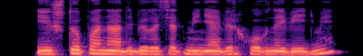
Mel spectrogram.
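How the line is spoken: Plain. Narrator (Russian): спросила я

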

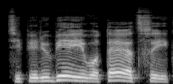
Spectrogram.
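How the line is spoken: Group shouting. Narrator (Russian): кричали они

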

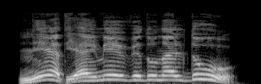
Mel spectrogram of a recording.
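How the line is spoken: Shouted. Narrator (Russian): прокричал Ирвинг

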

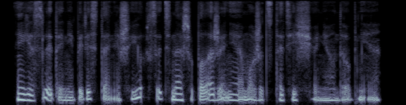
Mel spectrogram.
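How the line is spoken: Close, almost tender. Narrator (Russian): произнес он мне на ухо почти ласково

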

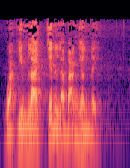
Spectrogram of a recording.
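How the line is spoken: Cold. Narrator (Vietnamese): Trần Lâm lạnh lùng nói

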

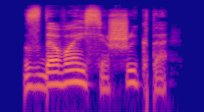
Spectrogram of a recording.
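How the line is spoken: Growled. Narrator (Russian): рыкнул Дролайс

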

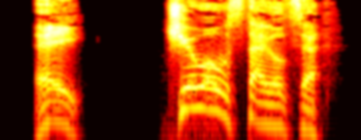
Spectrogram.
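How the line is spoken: Growling burly guard. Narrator (Russian): рыкнул громила охранник

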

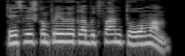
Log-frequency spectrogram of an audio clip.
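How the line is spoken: Grumbling. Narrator (Russian): проворчал Шейри

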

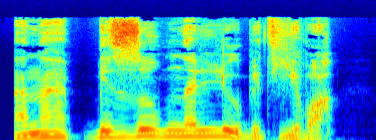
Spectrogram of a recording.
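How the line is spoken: Whisper. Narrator (Russian): прошептал он

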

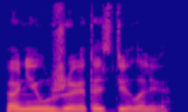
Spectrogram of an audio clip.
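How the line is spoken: Quiet. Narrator (Russian): тихо ответил владыка вампиров

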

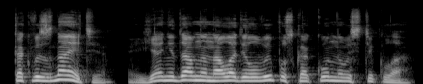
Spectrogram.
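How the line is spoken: Calm. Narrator (Russian): спокойно начал Мальцев

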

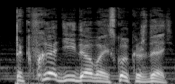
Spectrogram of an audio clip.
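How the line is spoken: Barking. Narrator (Russian): рявкнул в ответ Курьян

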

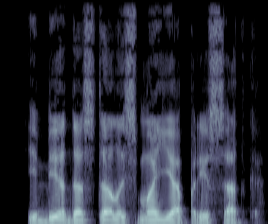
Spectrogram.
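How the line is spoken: Gloomy. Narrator (Russian): мрачно сказал Фомин

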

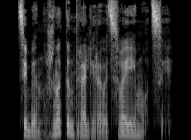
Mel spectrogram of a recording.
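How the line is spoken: Quiet voice. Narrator (Russian): проговорил он негромким голосом

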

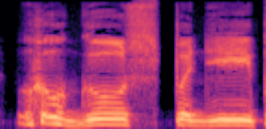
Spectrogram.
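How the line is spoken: Near moan. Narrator (Russian): почти простонала Ольга

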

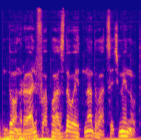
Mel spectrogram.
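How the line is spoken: Creaky voice. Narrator (Russian): скрипучим голосом проговорил Бенуцци

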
